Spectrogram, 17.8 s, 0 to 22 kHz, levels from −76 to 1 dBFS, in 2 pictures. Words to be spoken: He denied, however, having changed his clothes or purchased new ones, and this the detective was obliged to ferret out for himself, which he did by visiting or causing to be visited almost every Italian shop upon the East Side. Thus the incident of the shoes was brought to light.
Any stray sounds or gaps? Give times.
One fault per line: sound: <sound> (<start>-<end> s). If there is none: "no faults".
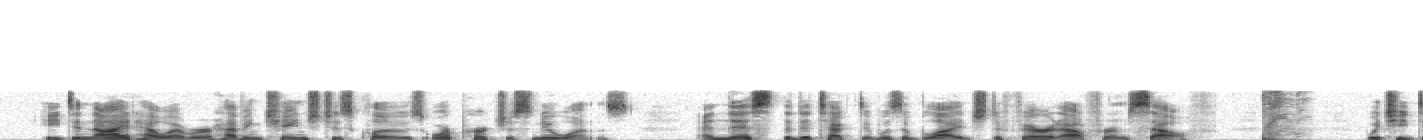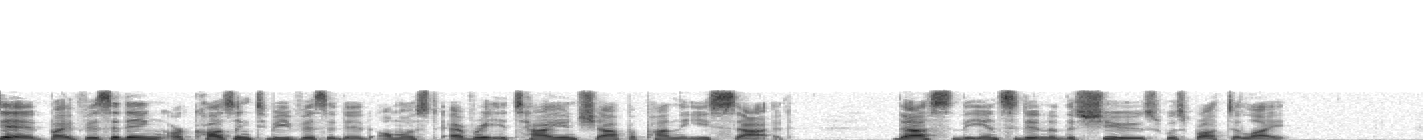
sound: thud (7.9-8.2 s)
